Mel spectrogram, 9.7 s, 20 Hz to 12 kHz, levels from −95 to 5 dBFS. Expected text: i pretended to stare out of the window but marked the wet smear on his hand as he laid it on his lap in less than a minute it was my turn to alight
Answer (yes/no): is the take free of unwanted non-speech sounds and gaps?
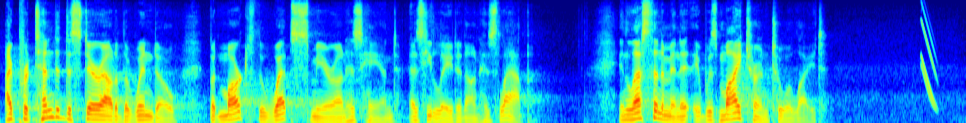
no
